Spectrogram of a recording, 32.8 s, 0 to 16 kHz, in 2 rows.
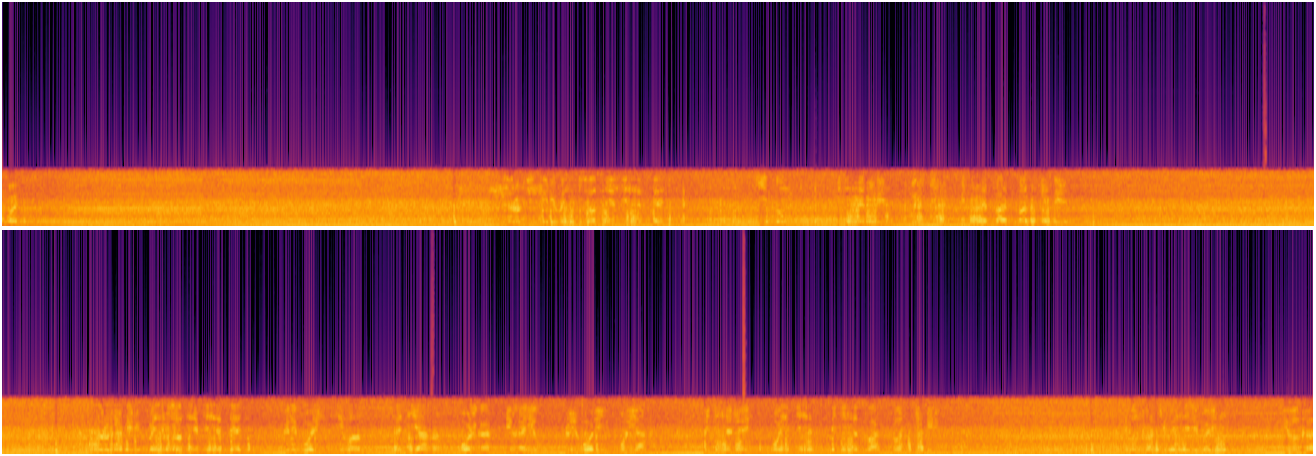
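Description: Shortwave receiver audio on 3756 kHz, heard through a web SDR: a noisy, static-laden signal with a steady low hum that drops out now and then. Garbled, voice-like fragments come and go over the hum.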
